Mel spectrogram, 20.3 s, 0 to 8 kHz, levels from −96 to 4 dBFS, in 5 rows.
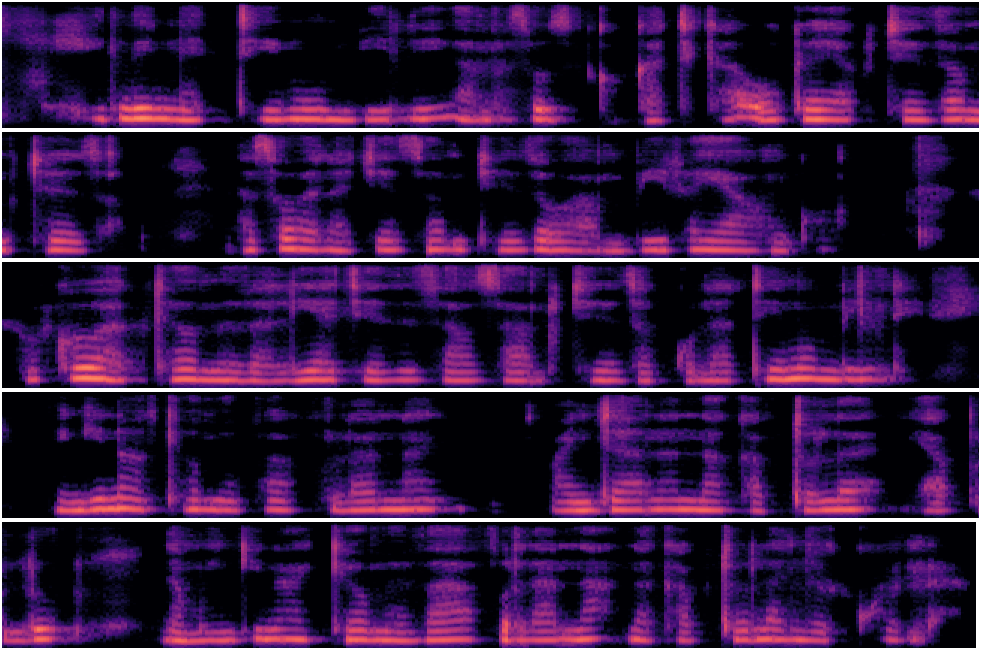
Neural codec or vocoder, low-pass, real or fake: codec, 24 kHz, 0.9 kbps, DualCodec; 7.2 kHz; fake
